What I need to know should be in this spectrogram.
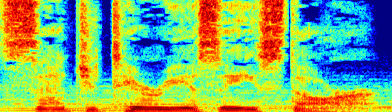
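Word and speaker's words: Sagittarius A*: The most interesting was a very compact bright radio source they called Sagittarius Asterisk, pronounced Sagittarius A star.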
